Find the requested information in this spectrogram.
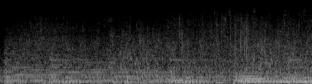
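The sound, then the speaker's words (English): Water floods into the cockpit of a ditched Spitfire floating on the sea, a dense, steady rushing and pouring that swells louder toward the end over a low rumble. “the cockpit rapidly begins to fill with water”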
